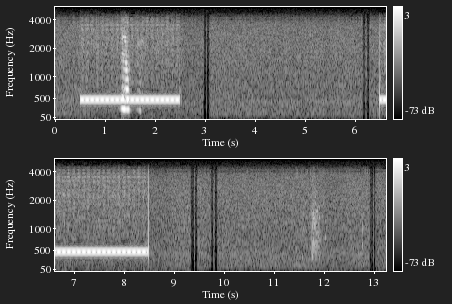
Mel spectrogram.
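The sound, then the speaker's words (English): An outgoing phone call to High Talk Radio rings: two long, steady, mid-pitched ringback tones of about two seconds each, separated by a pause of roughly four seconds, over a faint background hiss. “And they probably sitting there looking at the phone like, who the fuck this is? They answer that.”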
